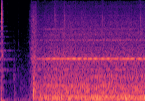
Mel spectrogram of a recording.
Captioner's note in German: Maschinenlärm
